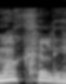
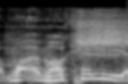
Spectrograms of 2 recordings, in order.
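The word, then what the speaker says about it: Makkelie: heißt der Makeli, ich habe es richtig ausgesprochen. Der darf doch jedes Finalspiel pfeifen. Das ist ja der Vorzeigeschiri momentan von der UEFA. Komplett verpfiffen, keine Ahnung wie. – Ja, Makeli, also ich hätte ihn schon auch so ausgesprochen. – Ja, man ist mit 2K geschrieben.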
